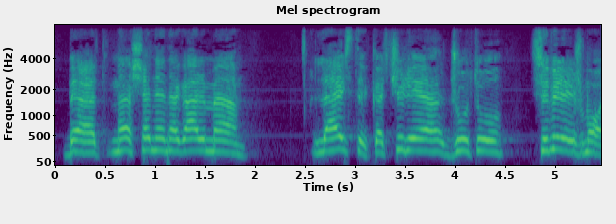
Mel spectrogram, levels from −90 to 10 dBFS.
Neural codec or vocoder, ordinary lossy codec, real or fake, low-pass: vocoder, 44.1 kHz, 128 mel bands every 256 samples, BigVGAN v2; none; fake; 7.2 kHz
